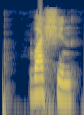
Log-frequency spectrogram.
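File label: "васин", Komi, female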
